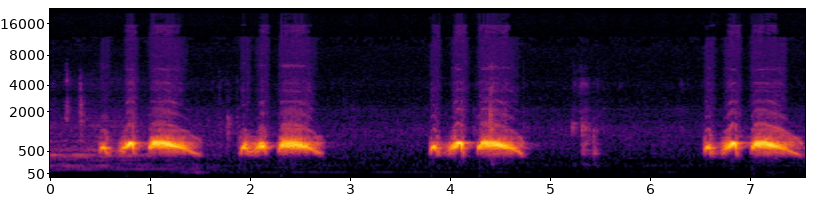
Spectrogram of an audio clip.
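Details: Four quick-paced coo phrases from a spotted dove in Thailand, lui tan style with a wild-type voice, each ending in a drawn-out descending croon; background silent.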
